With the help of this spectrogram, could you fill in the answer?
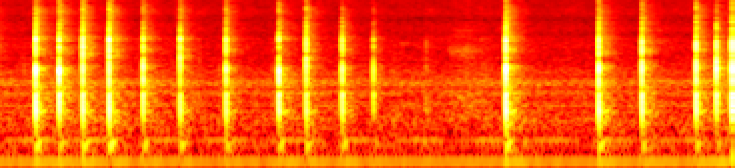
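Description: A small, hollow, cylindrical kraft cardboard tube pencil box with a lid is tapped with long nails and fingertips. Seventeen sharp, dry, bright taps land in an uneven rhythm, each fading almost at once, with a pause of about a second partway through. A faint, steady low hum sits underneath.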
